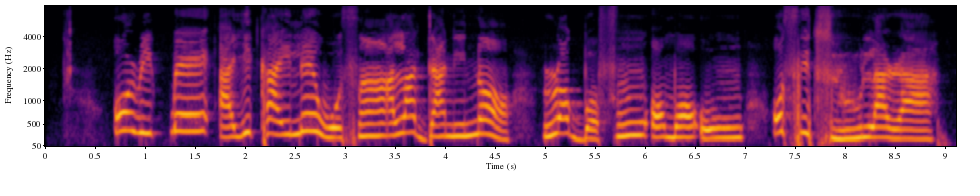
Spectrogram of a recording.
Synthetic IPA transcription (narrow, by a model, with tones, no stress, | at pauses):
o˦ɾi˦k͡pe˦a˦˨ji˨˦ka˧i˧le˦˨wo˨sã˧a˧la˦da˧nĩ˧nãː˦˨ | ɾɔ˦ɡ͡bɔ˨fũ˨˦ɔ˧mɔ̃˧ʔo˨hũ˧ | o˦si˦˨tu˨ɾu˨˦la˦ɾa˧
